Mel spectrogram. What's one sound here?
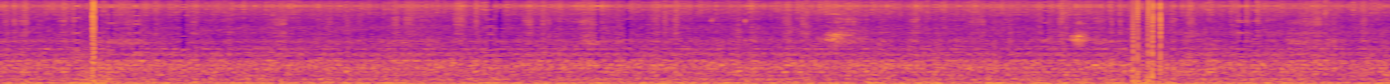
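Wind roars loudly and steadily against a helmet at speed.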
